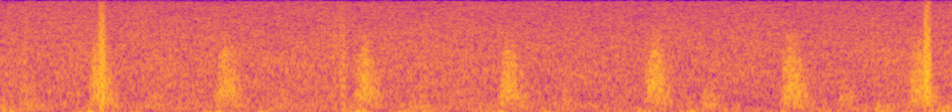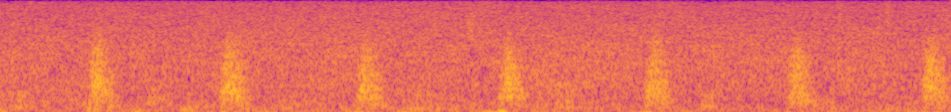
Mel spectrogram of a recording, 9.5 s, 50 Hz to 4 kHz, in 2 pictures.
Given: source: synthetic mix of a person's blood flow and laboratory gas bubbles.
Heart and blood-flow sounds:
Doppler ultrasound of blood flow; subclavian vein
no bubbles
From the record:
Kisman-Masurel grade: 000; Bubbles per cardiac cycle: 0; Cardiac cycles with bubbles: 0%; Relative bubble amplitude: no bubbles discernible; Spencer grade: 0 (complete lack of bubble signals)

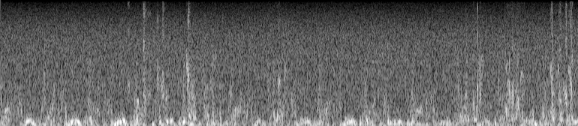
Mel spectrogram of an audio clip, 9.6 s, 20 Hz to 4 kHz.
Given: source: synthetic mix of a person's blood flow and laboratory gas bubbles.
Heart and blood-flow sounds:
Doppler ultrasound of blood flow; precordium
2.11-2.16 s: bubbles
2.21-2.54 s: bubbles
2.60-2.81 s: bubbles
3.08-3.30 s: bubbles
3.35-3.69 s: bubbles
4.44-4.67 s: bubbles
4.71-4.80 s: bubbles
7.58-8.10 s: bubbles
8.37-8.75 s: bubbles
8.81-8.93 s: bubbles
8.99-9.56 s: bubbles
From the record:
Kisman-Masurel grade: 222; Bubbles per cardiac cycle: several, 3 to 8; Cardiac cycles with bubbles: 10 to 50%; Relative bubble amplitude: moderate (0.250 to 0.450); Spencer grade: 2 (many but less than half of the cardiac periods contain bubble signals, singularly or in groups); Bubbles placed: anywhere in the cardiac cycle

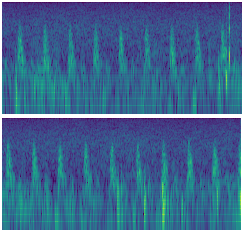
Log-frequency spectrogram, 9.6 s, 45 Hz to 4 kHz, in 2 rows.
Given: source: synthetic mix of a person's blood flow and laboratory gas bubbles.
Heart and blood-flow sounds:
Doppler ultrasound of blood flow; subclavian vein
4.44-4.60 s: bubbles
9.52-9.59 s: bubbles
From the record:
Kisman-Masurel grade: 113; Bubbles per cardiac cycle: 1 to 2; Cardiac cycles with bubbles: 1 to 10%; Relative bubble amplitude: loud (0.450 to 0.775); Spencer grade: 1 (occasional bubble signal discernible with the cardiac motion signal, with majority of cardiac periods free of bubbles); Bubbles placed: anywhere in the cardiac cycle

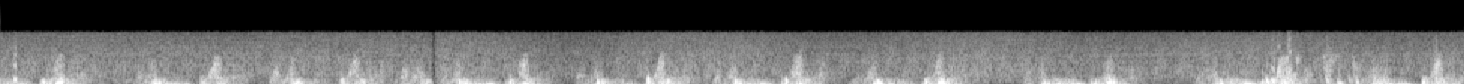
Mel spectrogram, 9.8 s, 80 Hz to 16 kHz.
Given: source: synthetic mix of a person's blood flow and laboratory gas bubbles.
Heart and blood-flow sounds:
Doppler ultrasound of blood flow; precordium
0.05-0.14 s: bubbles
8.38-8.67 s: bubbles
8.80-9.29 s: bubbles
9.55-9.60 s: bubbles
From the record:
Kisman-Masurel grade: 221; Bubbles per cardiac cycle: several, 3 to 8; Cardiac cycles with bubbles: 10 to 50%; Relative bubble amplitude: barely perceptible (0.100 to 0.250); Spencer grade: 2 (many but less than half of the cardiac periods contain bubble signals, singularly or in groups); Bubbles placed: anywhere in the cardiac cycle

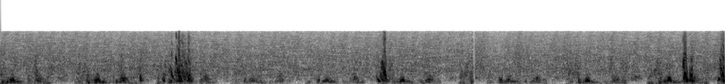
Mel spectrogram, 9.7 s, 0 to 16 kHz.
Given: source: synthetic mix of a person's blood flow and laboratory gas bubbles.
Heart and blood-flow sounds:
Doppler ultrasound of blood flow; precordium
1.84-1.93 s: bubbles
2.15-2.60 s: bubbles
5.00-5.25 s: bubbles
9.08-9.29 s: bubbles
9.55-9.68 s: bubbles
From the record:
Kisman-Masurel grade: 223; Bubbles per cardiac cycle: several, 3 to 8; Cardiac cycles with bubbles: 10 to 50%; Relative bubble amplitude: loud (0.450 to 0.775); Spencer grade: 2 (many but less than half of the cardiac periods contain bubble signals, singularly or in groups); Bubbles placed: only in the low amplitude regions of the cardiac cycle

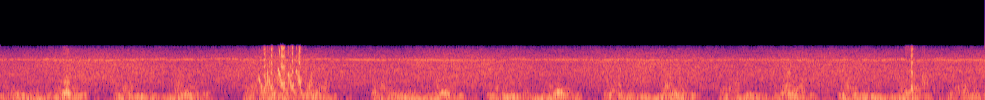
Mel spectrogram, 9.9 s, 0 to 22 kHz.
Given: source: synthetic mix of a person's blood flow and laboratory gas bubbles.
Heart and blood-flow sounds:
Doppler ultrasound of blood flow; precordium
2.56-3.07 s: bubbles
9.04-9.36 s: bubbles
From the record:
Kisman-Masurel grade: 122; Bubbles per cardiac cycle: 1 to 2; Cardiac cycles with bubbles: 10 to 50%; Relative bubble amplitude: moderate (0.250 to 0.450); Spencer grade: 2 (many but less than half of the cardiac periods contain bubble signals, singularly or in groups); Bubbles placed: only in the low amplitude regions of the cardiac cycle

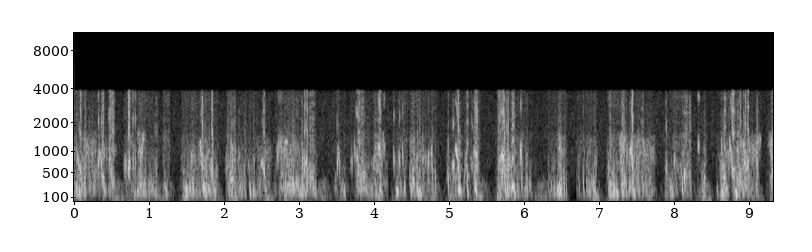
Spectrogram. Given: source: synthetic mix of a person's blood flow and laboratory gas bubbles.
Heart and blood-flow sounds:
Doppler ultrasound of blood flow; precordium
0.00-0.58 s: bubbles
0.66-1.15 s: bubbles
1.18-1.31 s: bubbles
1.43-1.94 s: bubbles
2.00-3.26 s: bubbles
3.45-3.65 s: bubbles
3.68-4.20 s: bubbles
4.24-4.86 s: bubbles
4.96-5.43 s: bubbles
5.63-6.12 s: bubbles
6.31-6.59 s: bubbles
6.70-7.00 s: bubbles
7.09-7.76 s: bubbles
7.87-8.24 s: bubbles
8.30-8.46 s: bubbles
8.56-9.17 s: bubbles
9.24-9.33 s: bubbles
From the record:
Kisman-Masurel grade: 343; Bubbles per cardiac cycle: rolling drumbeat, 9 or more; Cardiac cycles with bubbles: 100%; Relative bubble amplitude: loud (0.450 to 0.775); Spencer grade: 3 (all of the cardiac periods contain showers or single bubble signals, but not dominating or overriding the cardiac motion signals); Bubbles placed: anywhere in the cardiac cycle

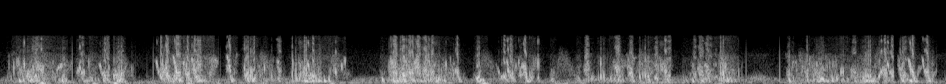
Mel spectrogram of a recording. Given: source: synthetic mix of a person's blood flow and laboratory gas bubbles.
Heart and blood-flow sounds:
Doppler ultrasound of blood flow; subclavian vein
0.05-1.36 s: bubbles
1.52-2.19 s: bubbles
2.25-2.86 s: bubbles
2.89-3.49 s: bubbles
3.79-4.65 s: bubbles
4.73-4.88 s: bubbles
4.94-5.44 s: bubbles
5.49-5.58 s: bubbles
5.75-6.74 s: bubbles
6.82-7.42 s: bubbles
7.85-8.94 s: bubbles
8.97-9.37 s: bubbles
9.44-9.47 s: bubbles
From the record:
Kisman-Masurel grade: 444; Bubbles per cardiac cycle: continuous sound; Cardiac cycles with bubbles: 100%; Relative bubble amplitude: maximal (0.775 to 0.999); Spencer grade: 4 (maximum detectable bubble signal sounding continuously throughout systole and diastole of every cardiac period, and overriding the amplitude of the normal cardiac signals); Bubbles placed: anywhere in the cardiac cycle

